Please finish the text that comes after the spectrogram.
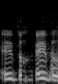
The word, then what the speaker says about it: oubliette: Yeah, oubliette.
